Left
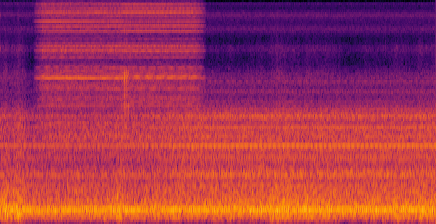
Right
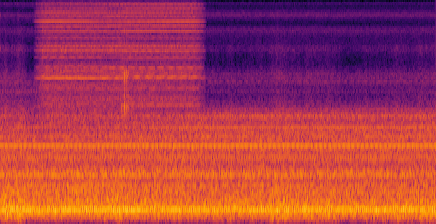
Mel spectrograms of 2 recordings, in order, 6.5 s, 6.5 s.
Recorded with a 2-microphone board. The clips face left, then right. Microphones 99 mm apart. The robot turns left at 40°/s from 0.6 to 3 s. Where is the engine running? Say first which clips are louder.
Right 4 dB; 65° right; by 6.5 s 160° right.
